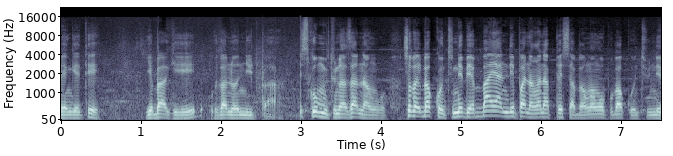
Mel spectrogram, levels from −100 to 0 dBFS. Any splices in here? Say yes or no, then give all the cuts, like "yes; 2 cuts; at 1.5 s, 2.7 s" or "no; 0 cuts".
yes; 1 cut; at 3.1 s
